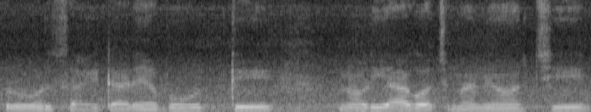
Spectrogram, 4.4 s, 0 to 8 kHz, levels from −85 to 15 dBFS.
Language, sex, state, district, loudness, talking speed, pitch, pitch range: Odia, female, Odisha, Sambalpur, -16 LUFS, 120 wpm, 200 Hz, 195-205 Hz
